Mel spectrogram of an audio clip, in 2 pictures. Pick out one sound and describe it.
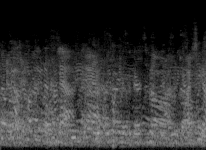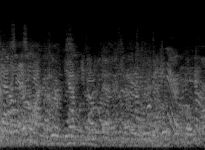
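A man talks.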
